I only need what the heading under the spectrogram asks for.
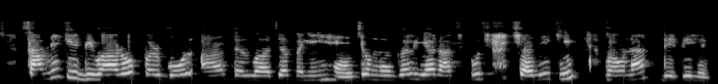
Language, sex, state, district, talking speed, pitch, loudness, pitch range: Hindi, female, Arunachal Pradesh, Lower Dibang Valley, 135 wpm, 235 Hz, -18 LUFS, 210-335 Hz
